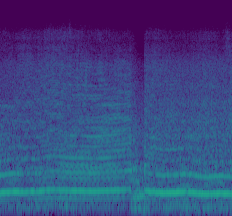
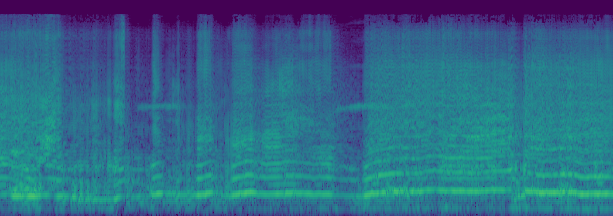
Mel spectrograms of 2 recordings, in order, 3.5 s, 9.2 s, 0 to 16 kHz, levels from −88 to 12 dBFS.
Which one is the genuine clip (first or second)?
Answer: first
